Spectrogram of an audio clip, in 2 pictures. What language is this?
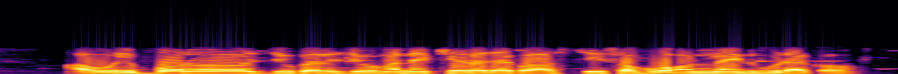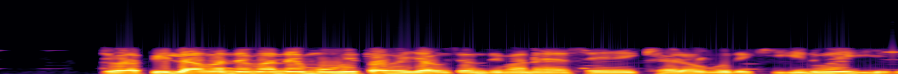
Odia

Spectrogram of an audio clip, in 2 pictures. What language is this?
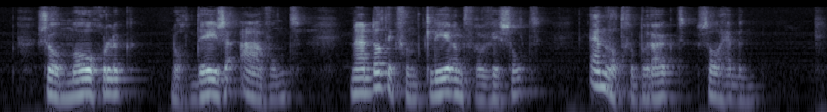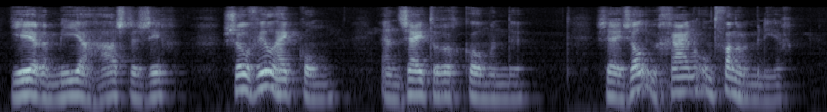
Dutch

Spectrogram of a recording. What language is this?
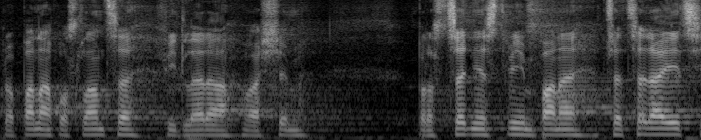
Czech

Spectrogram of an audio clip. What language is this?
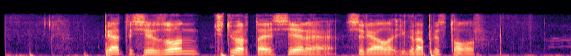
Russian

